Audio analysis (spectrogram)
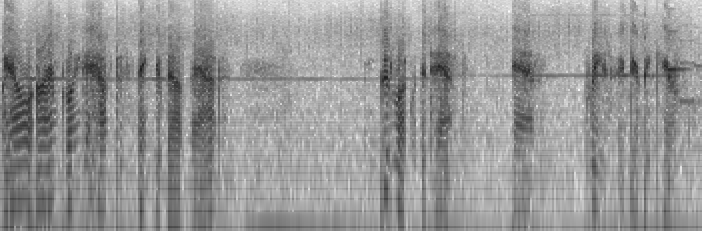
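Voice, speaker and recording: A man's voice: high voice, moderate pace, noisy background, lightly acted. A man playing a cautious, concerned scientist in a science-fiction radio drama, earnest and a little hesitant. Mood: worried, cautioning. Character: concerned, cautious male scientist reporting grave findings.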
